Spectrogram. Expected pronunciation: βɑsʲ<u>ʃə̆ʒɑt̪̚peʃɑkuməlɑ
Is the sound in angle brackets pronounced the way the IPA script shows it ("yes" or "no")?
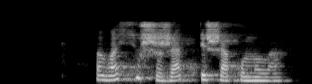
yes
